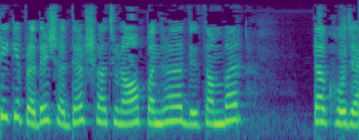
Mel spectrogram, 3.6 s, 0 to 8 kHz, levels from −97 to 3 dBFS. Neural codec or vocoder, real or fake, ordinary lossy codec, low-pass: none; real; none; 7.2 kHz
